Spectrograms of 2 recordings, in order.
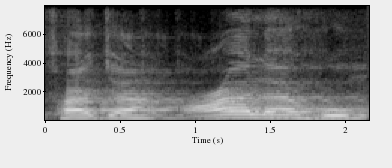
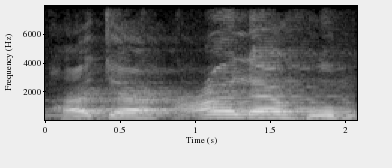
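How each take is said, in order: No difference in how they are said.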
